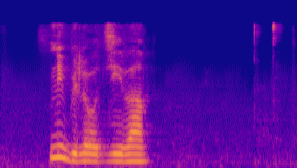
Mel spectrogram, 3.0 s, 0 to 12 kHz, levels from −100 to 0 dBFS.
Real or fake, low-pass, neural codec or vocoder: fake; 7.2 kHz; codec, 16 kHz, 2 kbps, X-Codec, WavLM features, trained on Multilingual LibriSpeech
